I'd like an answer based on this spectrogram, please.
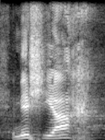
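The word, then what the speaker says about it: משיח: sua fé no Messias, em hebraico o Meshiach, Meshiach, Meshiach, Meshiach. Tava ouvindo hoje de manhã como é que pronuncia em em hebraico, né? Meshiach, né? É o Messias.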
